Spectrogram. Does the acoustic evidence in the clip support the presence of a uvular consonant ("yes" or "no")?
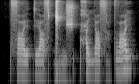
no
